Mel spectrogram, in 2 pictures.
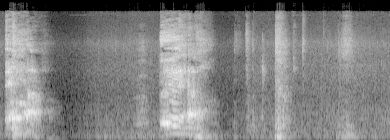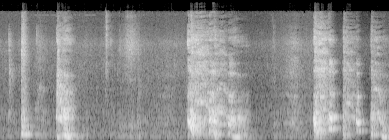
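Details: Adult's morning chesty, phlegm-building autumn/winter cough: repeated wet coughs, throat clearing, gagging and spitting; productive cough with throat clearing.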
